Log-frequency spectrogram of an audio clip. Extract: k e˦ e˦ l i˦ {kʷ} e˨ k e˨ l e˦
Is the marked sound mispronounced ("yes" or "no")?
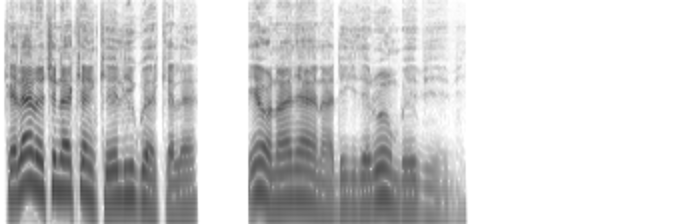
yes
